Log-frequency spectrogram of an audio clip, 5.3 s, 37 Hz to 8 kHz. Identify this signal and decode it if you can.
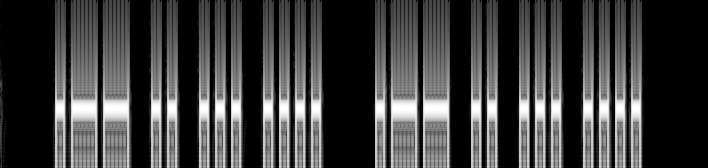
Morse code, heard as a keyed tone, about 20 wpm, 250 Hz. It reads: WISH WISH
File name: morse / morse-training-20WPM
